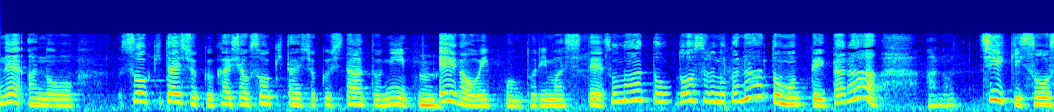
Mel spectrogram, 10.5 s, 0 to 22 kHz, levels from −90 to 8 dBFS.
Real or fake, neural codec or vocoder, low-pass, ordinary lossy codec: real; none; 7.2 kHz; none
